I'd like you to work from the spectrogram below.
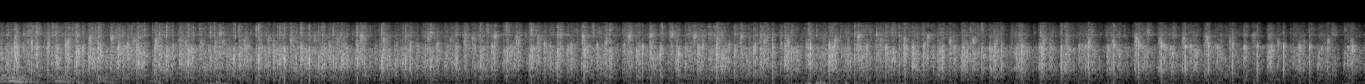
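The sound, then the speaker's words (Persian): Audience applause at a religious gathering (majlis), dense, steady clapping from many hands that stays loud and even for the whole stretch. “هر چی تو توان داری تستت بکنی یک کف خوشگل و مشتی بزن.”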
